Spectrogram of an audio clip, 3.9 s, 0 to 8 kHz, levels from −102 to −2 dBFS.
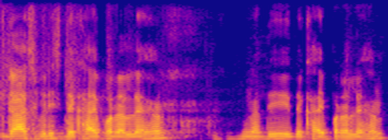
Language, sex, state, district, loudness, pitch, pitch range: Maithili, male, Bihar, Samastipur, -20 LUFS, 120 Hz, 115-130 Hz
